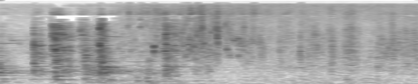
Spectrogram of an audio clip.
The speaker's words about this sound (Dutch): Water pompen. Waarvoor? Voor de kippen.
